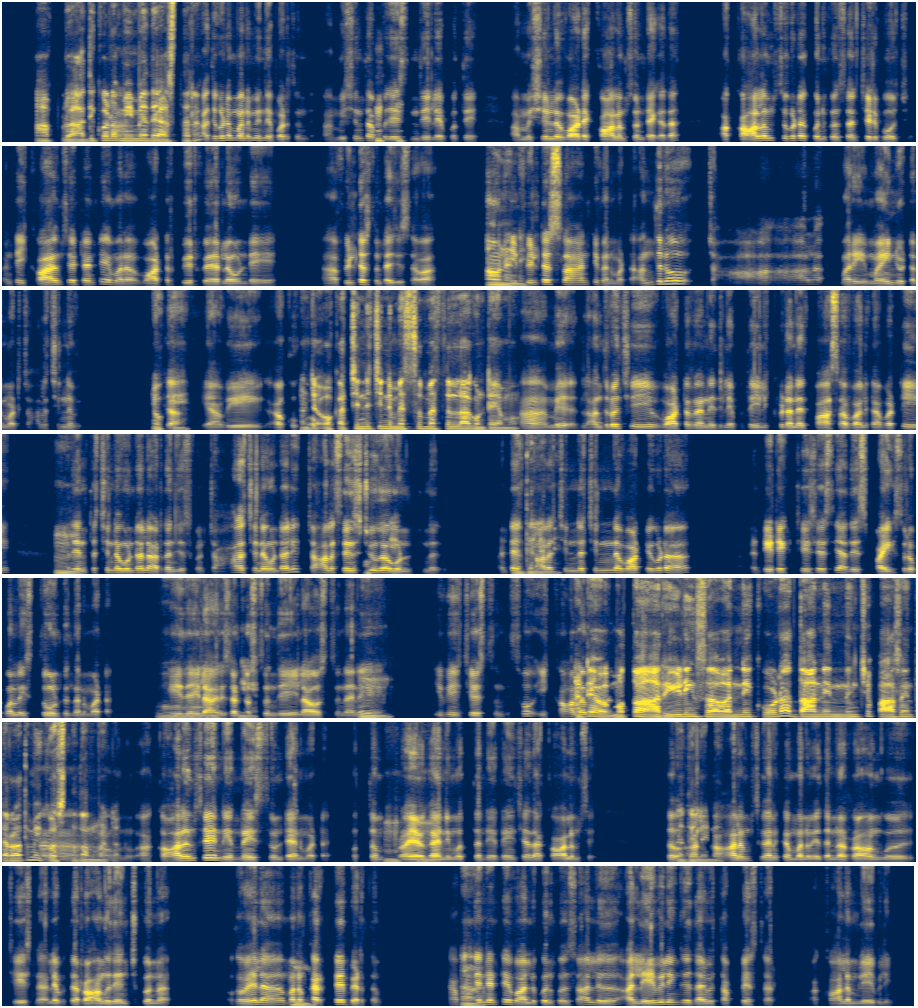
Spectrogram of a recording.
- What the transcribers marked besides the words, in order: in English: "మెషీన్"; giggle; in English: "మెషీన్‌లో"; in English: "కాలమ్స్"; in English: "కాలమ్స్"; in English: "కాలమ్స్"; in English: "వాటర్ ప్యూరిఫైయర్‌లో"; in English: "ఫిల్టర్స్"; in English: "ఫిల్టర్స్"; in English: "వాటర్"; in English: "లిక్విడ్"; in English: "పాస్"; other background noise; in English: "సెన్సిటివ్‌గా"; in English: "డిటెక్ట్"; in English: "స్పైక్స్"; tapping; in English: "రిజల్ట్"; in English: "సో"; in English: "కాలమ్స్"; in English: "రీడింగ్స్"; in English: "పాస్"; in English: "సో"; in English: "కాలమ్స్"; in English: "రాంగ్‌ది"; in English: "లేబెలింగ్"; in English: "కాలమ్ లేబెలింగ్"
- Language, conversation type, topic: Telugu, podcast, బలహీనతను బలంగా మార్చిన ఒక ఉదాహరణ చెప్పగలరా?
